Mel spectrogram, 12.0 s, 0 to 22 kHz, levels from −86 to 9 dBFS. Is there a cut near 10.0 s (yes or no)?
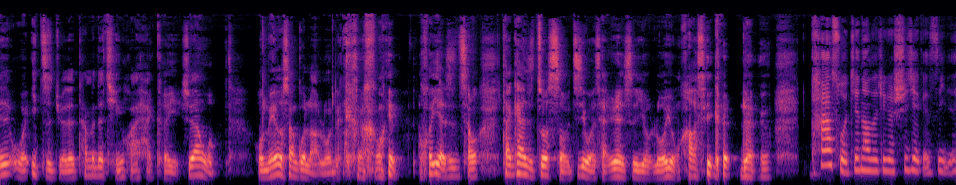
yes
